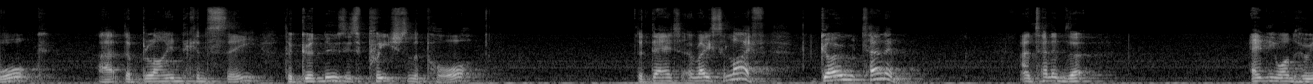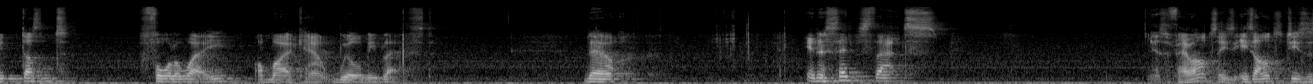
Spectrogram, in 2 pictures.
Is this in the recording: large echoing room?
yes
